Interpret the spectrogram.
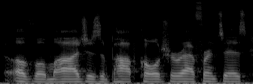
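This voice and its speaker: A man's voice: mid-range voice, monotone, measured pace, clear, resonant tone. A man hosting a podcast, talking casually about films as an enthusiastic, opinionated fan. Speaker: podcast host. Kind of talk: casual film discussion.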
